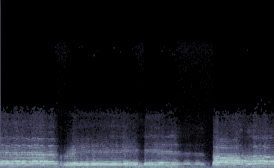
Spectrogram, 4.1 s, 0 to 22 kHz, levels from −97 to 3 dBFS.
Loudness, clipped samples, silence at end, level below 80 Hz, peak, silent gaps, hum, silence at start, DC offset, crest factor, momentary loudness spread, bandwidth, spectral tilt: -25 LUFS; under 0.1%; 0 s; -56 dBFS; -10 dBFS; none; none; 0 s; under 0.1%; 14 dB; 7 LU; 7.4 kHz; -6.5 dB/octave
